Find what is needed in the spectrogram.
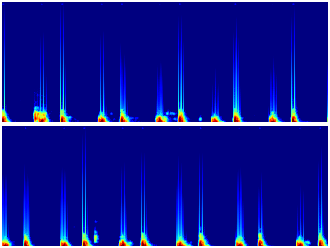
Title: heartbeat recording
